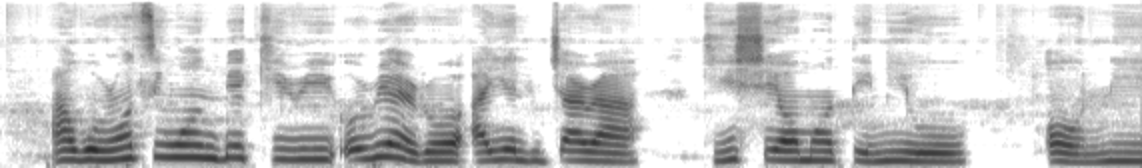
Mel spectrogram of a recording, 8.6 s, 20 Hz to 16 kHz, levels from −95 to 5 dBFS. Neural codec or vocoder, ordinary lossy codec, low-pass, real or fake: none; none; 14.4 kHz; real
